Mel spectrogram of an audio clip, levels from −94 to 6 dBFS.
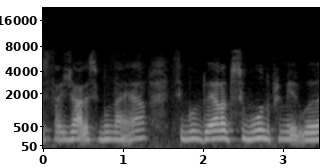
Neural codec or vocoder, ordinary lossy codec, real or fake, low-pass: vocoder, 44.1 kHz, 80 mel bands, Vocos; none; fake; 7.2 kHz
